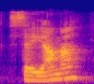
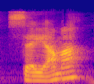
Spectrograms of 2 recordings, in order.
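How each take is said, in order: No difference in how they are said.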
